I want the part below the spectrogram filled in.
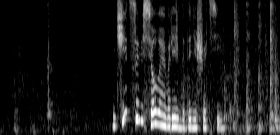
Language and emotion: Russian, positive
